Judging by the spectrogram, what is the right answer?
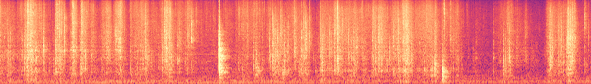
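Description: Plastic postal packaging crinkling and rustling as it is slit with a knife, torn open and handled while items are pulled out, with one sudden loud crackle about four seconds in.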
